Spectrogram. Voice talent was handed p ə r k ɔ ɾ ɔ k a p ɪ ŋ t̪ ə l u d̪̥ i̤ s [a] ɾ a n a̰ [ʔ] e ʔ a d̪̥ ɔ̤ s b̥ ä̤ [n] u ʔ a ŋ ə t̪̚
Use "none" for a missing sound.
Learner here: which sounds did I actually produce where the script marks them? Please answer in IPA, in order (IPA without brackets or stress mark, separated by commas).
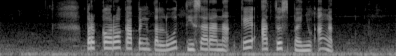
a, k, ɲ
